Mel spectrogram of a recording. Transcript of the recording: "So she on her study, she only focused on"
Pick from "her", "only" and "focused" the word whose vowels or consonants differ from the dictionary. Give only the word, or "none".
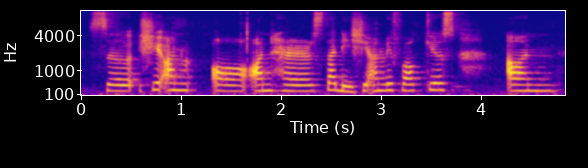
none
